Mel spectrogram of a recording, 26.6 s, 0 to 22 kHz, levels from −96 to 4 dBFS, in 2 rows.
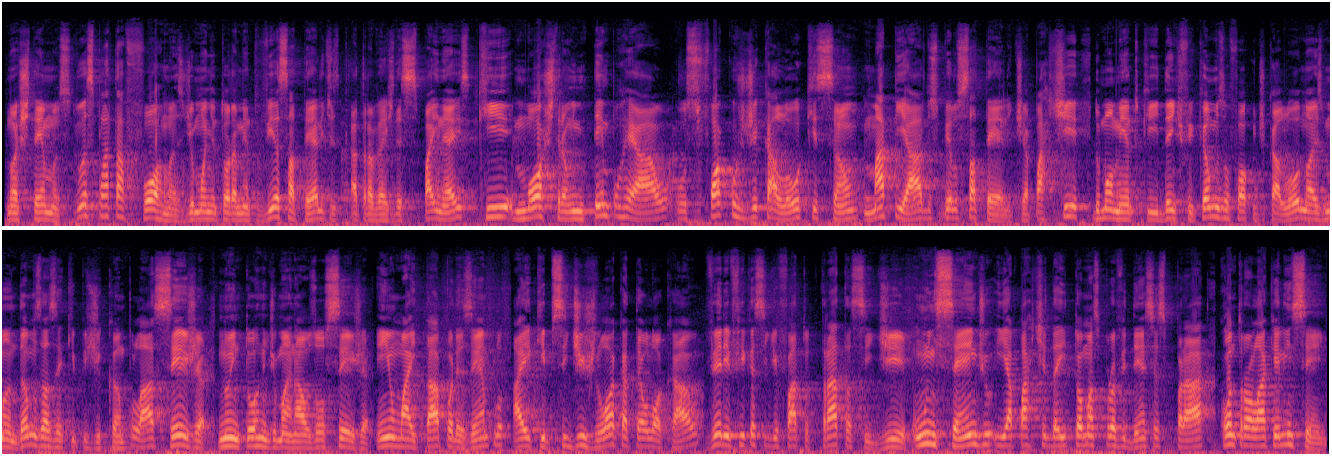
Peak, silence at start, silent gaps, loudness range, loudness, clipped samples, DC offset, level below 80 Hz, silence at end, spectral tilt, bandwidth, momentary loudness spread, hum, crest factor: -6 dBFS; 0 s; none; 2 LU; -24 LUFS; under 0.1%; under 0.1%; -44 dBFS; 0.05 s; -4 dB/octave; 15.5 kHz; 6 LU; none; 16 dB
